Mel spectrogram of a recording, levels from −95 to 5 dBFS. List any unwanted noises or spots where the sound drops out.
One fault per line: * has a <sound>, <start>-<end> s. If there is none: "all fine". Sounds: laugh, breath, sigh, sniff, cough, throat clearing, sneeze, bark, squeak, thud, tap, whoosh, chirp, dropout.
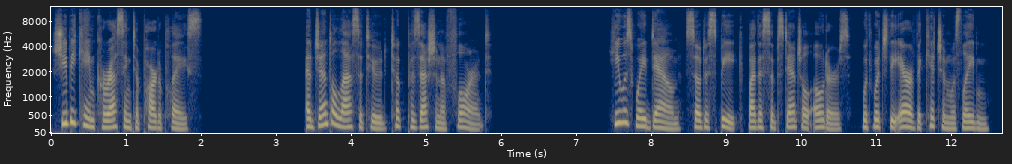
all fine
